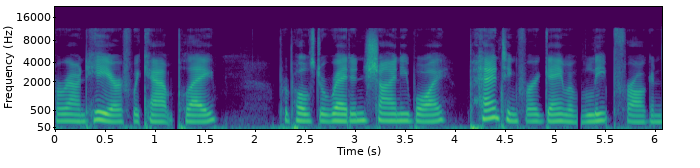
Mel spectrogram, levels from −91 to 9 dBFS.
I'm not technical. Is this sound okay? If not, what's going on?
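No. The speech drops out twice, very briefly. At 1.19 to 1.22 s there is a hole of about 35 ms, and at 5.22 to 5.26 s one of about 45 ms. Each sounds like a tiny, sharp-edged click of silence. This is a gap between stream segments. The audio arrives in chunks, and two chunks don't quite meet, so the player fills the space with silence. The two holes are about 4 s apart, which fits 4-second chunks. Nothing is missing. Extra silence is added.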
